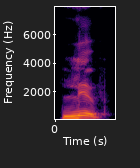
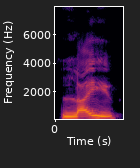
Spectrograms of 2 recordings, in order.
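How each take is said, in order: First: The vowel is a short 'i' sound. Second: The vowel is a long 'eye' sound. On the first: It means to reside somewhere. "रहना" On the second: It means happening right now. "भले ही इसकी spelling भी same है लेकिन बोलने का तरीका अलग है"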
